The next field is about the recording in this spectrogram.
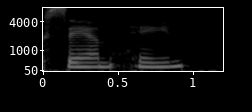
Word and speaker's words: Samhain: or it's pronounced like Sam Hain is how it's spelled, sorry, but it's pronounced Samhain, so everyone knows.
